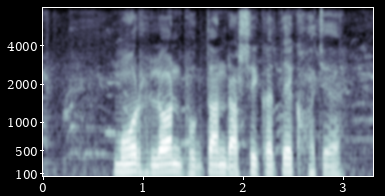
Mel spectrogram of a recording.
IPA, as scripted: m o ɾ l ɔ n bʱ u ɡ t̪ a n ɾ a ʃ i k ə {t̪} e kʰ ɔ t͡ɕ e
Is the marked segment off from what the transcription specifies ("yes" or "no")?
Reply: no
